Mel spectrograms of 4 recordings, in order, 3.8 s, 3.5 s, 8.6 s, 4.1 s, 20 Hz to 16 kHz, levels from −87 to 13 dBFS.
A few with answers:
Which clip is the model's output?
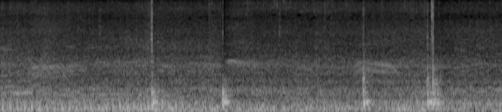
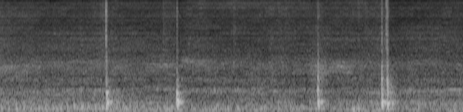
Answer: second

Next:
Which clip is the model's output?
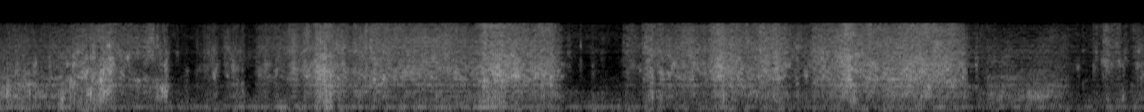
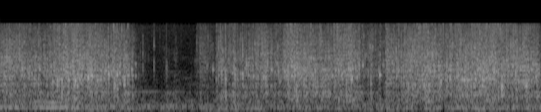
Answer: first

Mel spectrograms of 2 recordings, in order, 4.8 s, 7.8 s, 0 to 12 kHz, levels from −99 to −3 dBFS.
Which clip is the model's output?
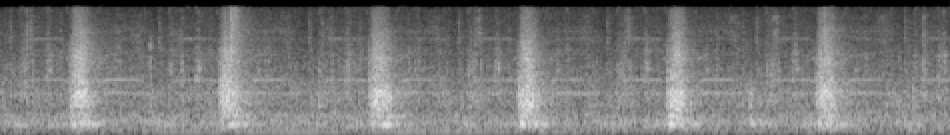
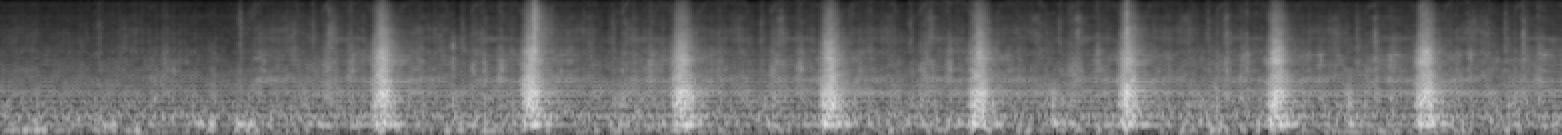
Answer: second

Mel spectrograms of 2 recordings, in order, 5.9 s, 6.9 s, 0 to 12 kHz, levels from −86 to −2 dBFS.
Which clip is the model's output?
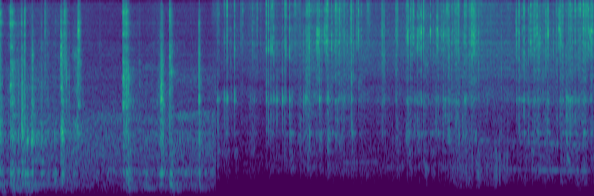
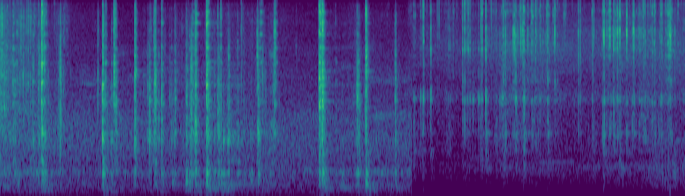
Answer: first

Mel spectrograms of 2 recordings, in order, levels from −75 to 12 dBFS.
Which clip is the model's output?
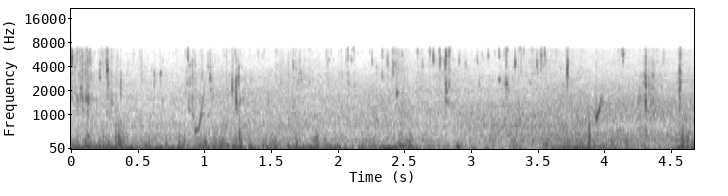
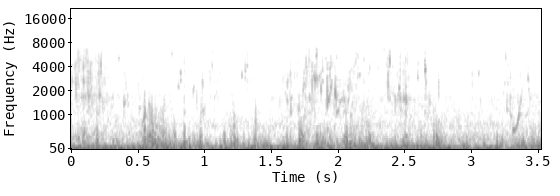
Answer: second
